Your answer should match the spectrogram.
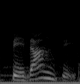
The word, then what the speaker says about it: pedante: eso podríamos decir que pedante tiene acento en dan pero no tiene acento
